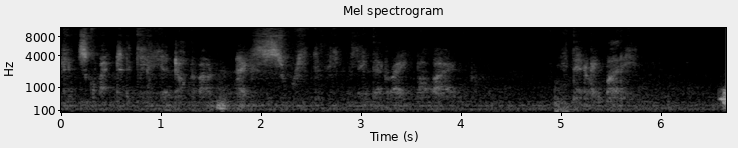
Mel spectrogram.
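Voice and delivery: breathy unvoiced whisper, slowing at the end. Owner whispering to the cat, voiceless and soft. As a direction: whisper it close and tender.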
